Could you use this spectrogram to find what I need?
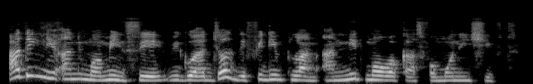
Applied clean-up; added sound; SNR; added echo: none; none; none; none.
